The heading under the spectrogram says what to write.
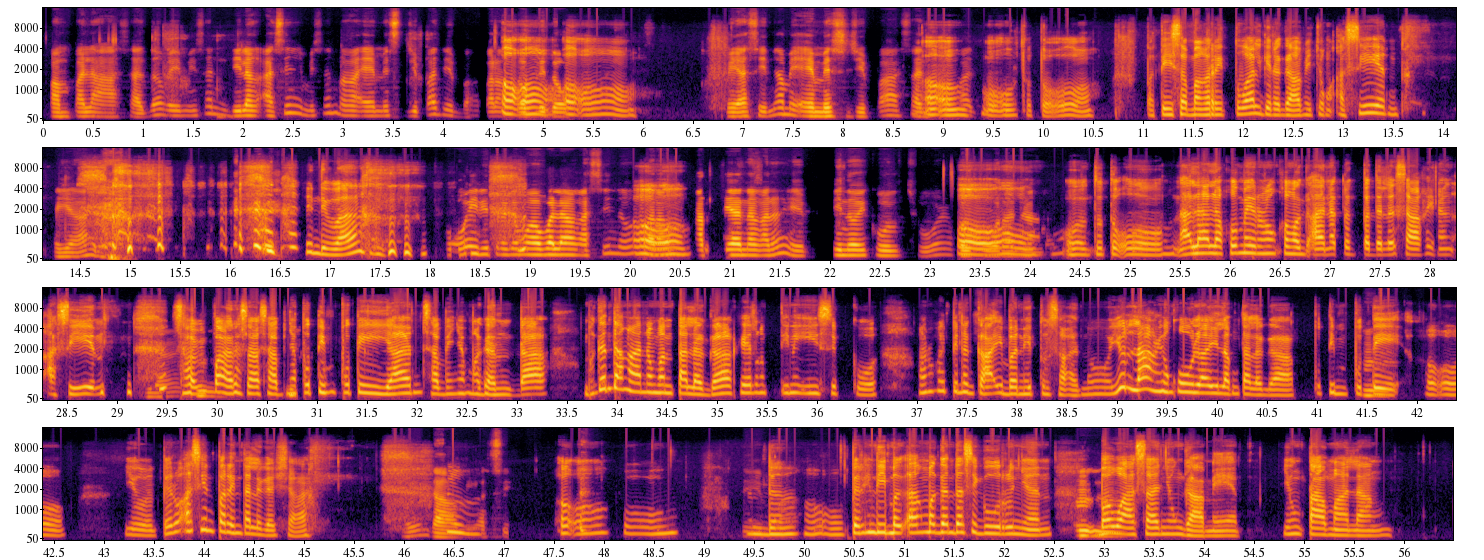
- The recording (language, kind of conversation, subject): Filipino, unstructured, Ano ang pakiramdam mo kapag kumakain ka ng mga pagkaing sobrang maalat?
- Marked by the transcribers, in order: other background noise; static; distorted speech; giggle; laugh; chuckle; unintelligible speech; chuckle; hiccup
